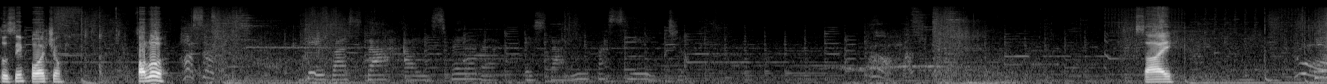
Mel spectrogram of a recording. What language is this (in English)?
Portuguese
